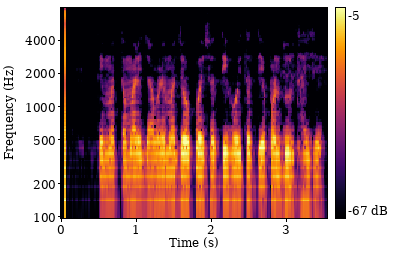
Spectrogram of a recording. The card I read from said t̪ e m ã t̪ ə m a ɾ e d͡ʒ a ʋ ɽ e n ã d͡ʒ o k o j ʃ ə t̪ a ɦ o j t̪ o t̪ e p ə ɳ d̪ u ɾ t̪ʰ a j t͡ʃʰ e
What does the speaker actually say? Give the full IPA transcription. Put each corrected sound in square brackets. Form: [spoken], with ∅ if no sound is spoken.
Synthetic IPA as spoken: t̪ e m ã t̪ ə m a ɾ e d͡ʒ a ʋ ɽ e [m] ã d͡ʒ o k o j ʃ ə t̪ [i] ɦ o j t̪ o t̪ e p ə ɳ d̪ u ɾ t̪ʰ a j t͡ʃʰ e

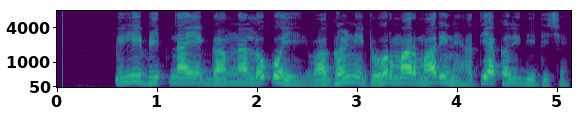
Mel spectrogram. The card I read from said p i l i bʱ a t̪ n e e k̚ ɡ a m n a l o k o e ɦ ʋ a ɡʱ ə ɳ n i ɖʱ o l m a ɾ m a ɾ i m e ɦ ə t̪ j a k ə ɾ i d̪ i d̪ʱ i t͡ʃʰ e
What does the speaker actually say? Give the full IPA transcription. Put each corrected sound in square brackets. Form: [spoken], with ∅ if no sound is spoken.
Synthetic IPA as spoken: p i l i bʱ [i] t̪ n [a] e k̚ ɡ a m n a l o k o e [∅] ʋ a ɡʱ ə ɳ n i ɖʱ o [ɾ] m a ɾ m a ɾ i [n] e ɦ ə t̪ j a k ə ɾ i d̪ i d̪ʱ i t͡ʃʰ e

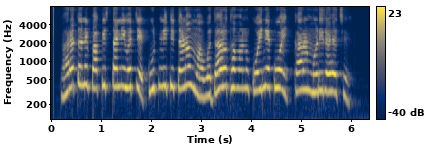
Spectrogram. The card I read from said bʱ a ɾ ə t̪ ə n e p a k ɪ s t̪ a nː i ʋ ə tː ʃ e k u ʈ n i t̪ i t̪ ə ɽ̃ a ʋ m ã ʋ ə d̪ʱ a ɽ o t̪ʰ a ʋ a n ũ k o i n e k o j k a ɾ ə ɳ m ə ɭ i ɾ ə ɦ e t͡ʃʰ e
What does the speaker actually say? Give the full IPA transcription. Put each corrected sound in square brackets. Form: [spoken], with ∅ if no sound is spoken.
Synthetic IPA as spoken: bʱ a ɾ ə t̪ ə n e p a k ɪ s t̪ a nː i ʋ ə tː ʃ e k u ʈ n i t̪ i t̪ ə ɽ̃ a ʋ m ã ʋ ə d̪ʱ a [ɾ] o t̪ʰ [ə] ʋ a n ũ k o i n e k o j k a ɾ ə ɳ m ə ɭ i ɾ ə ɦ e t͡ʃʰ e

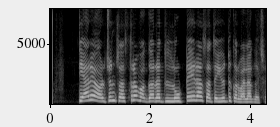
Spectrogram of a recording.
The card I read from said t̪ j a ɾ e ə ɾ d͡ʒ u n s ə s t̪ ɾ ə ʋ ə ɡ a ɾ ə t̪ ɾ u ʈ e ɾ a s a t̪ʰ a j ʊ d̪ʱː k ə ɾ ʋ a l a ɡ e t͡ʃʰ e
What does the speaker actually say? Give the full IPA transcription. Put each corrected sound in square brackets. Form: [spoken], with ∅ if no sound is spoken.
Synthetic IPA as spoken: t̪ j a ɾ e ə ɾ d͡ʒ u n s ə s t̪ ɾ ə ʋ ə ɡ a ɾ ə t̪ [l] u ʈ e ɾ a s a t̪ʰ [e] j ʊ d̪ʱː k ə ɾ ʋ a l a ɡ e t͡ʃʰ e

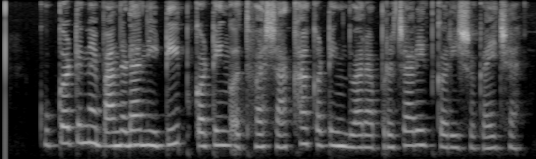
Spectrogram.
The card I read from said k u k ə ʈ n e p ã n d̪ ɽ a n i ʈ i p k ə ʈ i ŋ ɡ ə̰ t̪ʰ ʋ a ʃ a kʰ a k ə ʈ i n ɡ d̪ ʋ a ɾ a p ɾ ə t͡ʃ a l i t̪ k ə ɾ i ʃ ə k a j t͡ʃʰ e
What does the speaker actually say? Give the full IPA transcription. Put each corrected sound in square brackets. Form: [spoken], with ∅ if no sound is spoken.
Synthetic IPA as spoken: k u k ə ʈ n e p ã n d̪ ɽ a n i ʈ i p k ə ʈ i ŋ ɡ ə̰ t̪ʰ ʋ a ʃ a kʰ a k ə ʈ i [ŋ] ɡ d̪ ʋ a ɾ a p ɾ ə t͡ʃ a [ɾ] i t̪ k ə ɾ i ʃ ə k a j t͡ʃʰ e

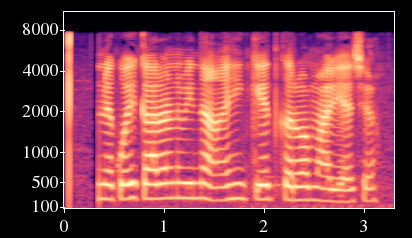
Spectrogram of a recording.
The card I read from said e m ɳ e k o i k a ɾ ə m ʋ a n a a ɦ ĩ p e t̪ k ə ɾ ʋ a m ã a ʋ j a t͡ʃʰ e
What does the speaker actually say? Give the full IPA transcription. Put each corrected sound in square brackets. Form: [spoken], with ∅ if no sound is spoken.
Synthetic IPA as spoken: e m [n] e k o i k a ɾ ə [ɳ] ʋ [i] n a [ə] ɦ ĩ [k] e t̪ k ə ɾ ʋ a m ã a ʋ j a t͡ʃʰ e

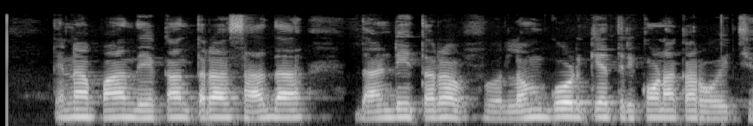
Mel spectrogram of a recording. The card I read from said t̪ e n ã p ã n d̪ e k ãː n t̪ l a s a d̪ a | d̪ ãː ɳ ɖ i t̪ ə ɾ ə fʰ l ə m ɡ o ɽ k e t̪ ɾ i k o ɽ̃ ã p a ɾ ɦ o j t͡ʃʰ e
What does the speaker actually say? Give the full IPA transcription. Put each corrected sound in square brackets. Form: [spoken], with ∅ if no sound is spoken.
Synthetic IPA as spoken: t̪ e n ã p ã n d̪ e k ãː n t̪ [ɾ] a s a d̪ a | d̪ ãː ɳ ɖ i t̪ ə ɾ ə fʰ l ə m ɡ o ɽ k e t̪ ɾ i k o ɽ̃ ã [k] a ɾ ɦ o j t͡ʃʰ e

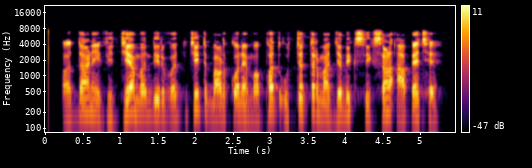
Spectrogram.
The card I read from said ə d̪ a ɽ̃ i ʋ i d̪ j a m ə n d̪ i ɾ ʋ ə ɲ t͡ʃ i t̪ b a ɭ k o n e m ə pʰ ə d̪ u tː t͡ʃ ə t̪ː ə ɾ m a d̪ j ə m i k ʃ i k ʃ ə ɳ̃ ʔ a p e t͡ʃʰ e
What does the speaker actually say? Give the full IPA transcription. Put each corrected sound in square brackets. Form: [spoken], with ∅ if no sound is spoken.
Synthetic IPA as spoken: ə d̪ a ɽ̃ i ʋ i d̪ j a m ə n d̪ i ɾ ʋ ə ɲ t͡ʃ i t̪ b a ɭ k o n e m ə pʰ ə [t̪] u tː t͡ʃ ə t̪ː ə ɾ m a d̪ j ə m i k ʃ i k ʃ ə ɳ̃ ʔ a p e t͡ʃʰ e

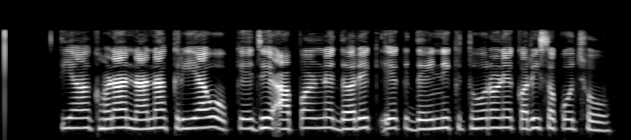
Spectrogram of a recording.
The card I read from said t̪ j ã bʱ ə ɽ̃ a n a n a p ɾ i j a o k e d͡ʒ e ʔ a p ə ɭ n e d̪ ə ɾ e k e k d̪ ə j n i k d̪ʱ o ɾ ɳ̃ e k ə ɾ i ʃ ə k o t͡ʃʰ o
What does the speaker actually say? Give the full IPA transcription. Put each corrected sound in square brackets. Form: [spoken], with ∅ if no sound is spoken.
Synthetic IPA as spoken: t̪ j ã [ɡʱ] ə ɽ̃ a n a n a [k] ɾ i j a o k e d͡ʒ e ʔ a p ə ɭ n e d̪ ə ɾ e k e k d̪ ə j n i k d̪ʱ o ɾ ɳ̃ e k ə ɾ i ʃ ə k o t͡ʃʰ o

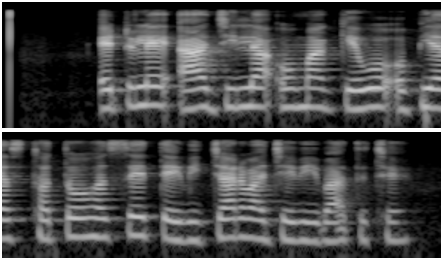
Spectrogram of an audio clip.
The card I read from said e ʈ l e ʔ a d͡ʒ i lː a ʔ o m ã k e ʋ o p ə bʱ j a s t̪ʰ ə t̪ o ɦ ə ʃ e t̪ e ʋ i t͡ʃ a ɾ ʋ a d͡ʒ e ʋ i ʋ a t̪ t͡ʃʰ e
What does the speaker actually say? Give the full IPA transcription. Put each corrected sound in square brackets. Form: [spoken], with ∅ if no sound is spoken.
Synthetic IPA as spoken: e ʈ l e ʔ a d͡ʒ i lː a ʔ o m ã k e ʋ o [ʔ] ə bʱ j a s t̪ʰ ə t̪ o ɦ ə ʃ e t̪ e ʋ i t͡ʃ a ɾ ʋ a d͡ʒ e ʋ i ʋ a t̪ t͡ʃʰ e

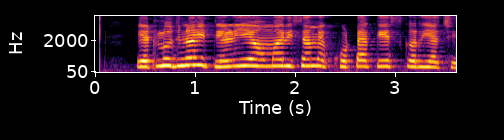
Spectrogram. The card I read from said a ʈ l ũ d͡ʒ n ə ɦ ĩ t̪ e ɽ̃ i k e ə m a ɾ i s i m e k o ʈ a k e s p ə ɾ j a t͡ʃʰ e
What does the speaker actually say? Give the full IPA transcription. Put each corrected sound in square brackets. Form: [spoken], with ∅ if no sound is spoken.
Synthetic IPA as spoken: [e] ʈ l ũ d͡ʒ n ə ɦ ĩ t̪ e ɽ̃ i [∅] e ə m a ɾ i s [a] m e [kʰ] o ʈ a k e s [k] ə ɾ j a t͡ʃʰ e

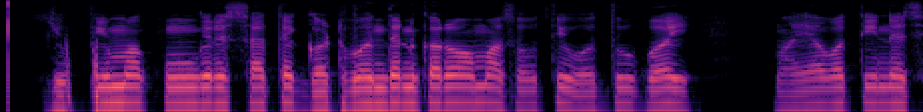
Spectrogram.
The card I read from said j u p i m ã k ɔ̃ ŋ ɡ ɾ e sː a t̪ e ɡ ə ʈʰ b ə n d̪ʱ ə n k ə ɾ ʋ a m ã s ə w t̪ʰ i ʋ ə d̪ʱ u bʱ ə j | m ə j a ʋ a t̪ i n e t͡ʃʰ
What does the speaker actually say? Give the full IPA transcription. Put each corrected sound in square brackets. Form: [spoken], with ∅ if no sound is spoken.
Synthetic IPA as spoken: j u p i m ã k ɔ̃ ŋ ɡ ɾ e sː a [t̪ʰ] e ɡ ə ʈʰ b ə n d̪ʱ ə n k ə ɾ ʋ a m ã s ə w t̪ʰ i ʋ ə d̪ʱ u bʱ [a] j | m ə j a ʋ [ə] t̪ i n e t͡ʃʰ

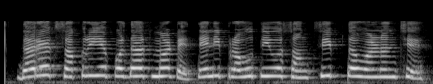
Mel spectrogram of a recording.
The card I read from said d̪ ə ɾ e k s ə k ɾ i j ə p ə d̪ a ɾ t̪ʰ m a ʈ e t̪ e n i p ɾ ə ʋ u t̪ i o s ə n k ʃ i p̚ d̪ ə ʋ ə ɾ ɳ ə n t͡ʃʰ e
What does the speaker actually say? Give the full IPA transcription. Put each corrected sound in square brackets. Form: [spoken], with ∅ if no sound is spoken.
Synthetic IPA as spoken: d̪ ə ɾ e k s ə k ɾ i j ə p ə d̪ a ɾ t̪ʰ m a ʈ e t̪ e n i p ɾ ə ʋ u t̪ i o s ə [ŋ] k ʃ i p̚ [t̪] ə ʋ ə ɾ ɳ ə n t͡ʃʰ e

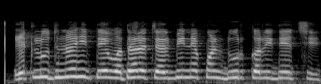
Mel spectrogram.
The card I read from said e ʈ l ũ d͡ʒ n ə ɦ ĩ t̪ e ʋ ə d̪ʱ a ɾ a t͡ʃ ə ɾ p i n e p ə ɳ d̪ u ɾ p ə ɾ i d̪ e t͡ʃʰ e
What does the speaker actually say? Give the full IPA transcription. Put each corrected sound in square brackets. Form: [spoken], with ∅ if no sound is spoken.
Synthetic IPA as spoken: e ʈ l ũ d͡ʒ n ə ɦ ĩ t̪ e ʋ ə d̪ʱ a ɾ [e] t͡ʃ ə ɾ [b] i n e p ə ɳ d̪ u ɾ [k] ə ɾ i d̪ e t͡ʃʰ e

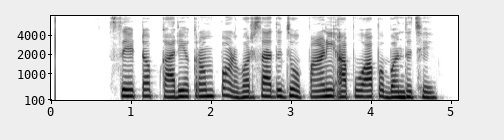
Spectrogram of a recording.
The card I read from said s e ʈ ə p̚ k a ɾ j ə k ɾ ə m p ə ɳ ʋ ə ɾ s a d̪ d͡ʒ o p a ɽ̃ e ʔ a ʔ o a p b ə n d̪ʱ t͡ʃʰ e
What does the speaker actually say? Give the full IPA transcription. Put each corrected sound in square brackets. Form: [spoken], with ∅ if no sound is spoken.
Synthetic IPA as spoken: s e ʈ ə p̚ k a ɾ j ə k ɾ ə m p ə ɳ ʋ ə ɾ s a d̪ d͡ʒ o p a ɽ̃ [i] ʔ a [p] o a p b ə n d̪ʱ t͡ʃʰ e

